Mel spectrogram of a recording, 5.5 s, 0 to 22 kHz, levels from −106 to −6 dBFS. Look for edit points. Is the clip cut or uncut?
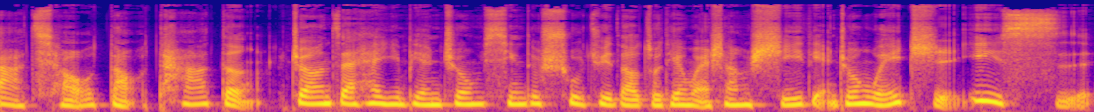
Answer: cut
